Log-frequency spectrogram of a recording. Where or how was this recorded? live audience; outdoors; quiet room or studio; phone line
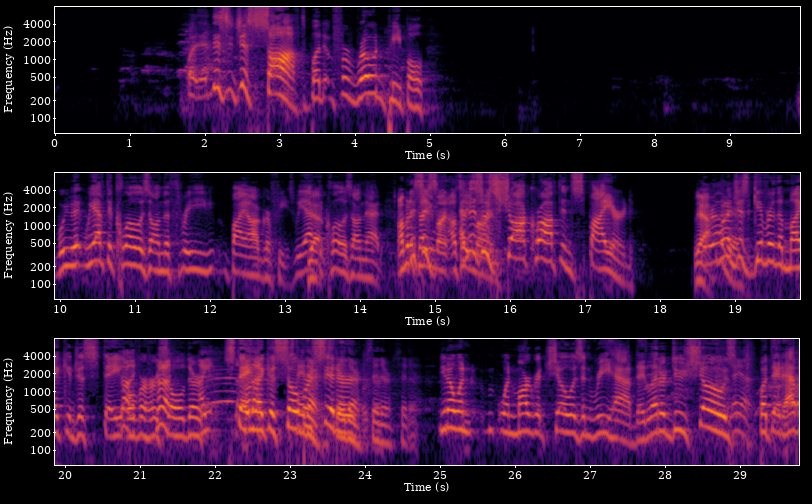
live audience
